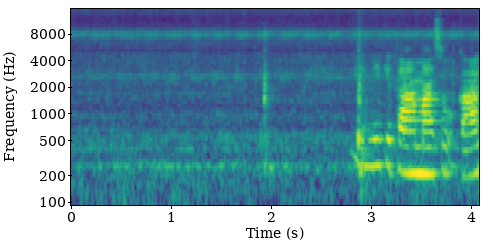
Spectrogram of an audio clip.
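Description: A block of chocolate is set down in a metal pan with a soft knock.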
